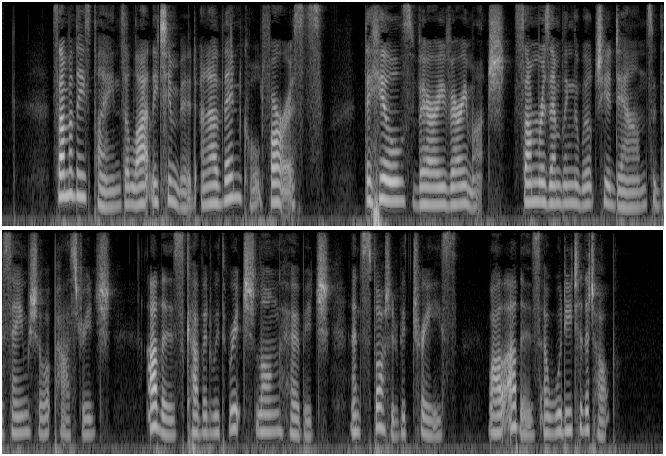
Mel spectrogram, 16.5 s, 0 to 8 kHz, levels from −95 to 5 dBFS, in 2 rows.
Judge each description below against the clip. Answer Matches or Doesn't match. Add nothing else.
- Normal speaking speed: Matches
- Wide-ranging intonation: Doesn't match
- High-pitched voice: Matches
